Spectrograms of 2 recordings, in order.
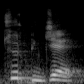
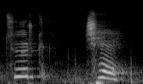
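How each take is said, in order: First: The suffix starts with a voiced c sound. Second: The suffix starts with a voiceless ç sound. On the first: The speaker calls it wrong. "Türkçe demiyorum" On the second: The speaker calls it right. "bakın Türkçe diyorum"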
